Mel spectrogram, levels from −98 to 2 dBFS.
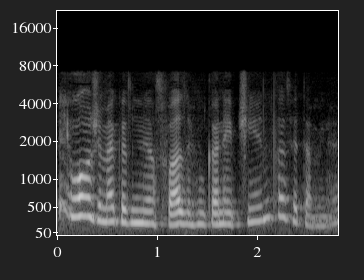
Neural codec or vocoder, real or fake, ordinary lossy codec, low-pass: codec, 24 kHz, 0.9 kbps, WavTokenizer, medium speech release version 1; fake; none; 7.2 kHz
